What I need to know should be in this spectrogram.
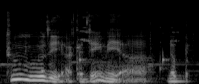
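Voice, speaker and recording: A woman with an extremely low voice chats casually as she streams a game. She rambles and mutters to herself, with faint music playing behind. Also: wildly swooping pitch, a little slow, vocal fry, warm tone. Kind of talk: casual live gameplay commentary.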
